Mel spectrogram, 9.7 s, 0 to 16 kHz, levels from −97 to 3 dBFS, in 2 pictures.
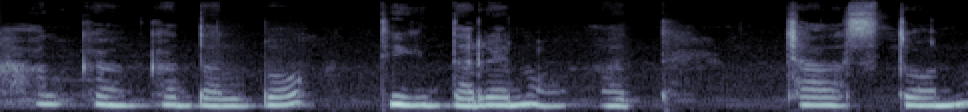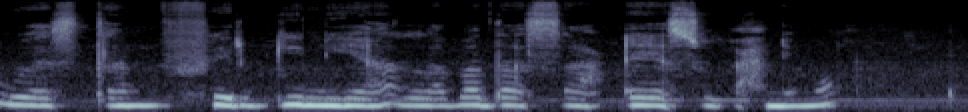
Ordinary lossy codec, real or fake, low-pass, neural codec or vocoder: none; real; 14.4 kHz; none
